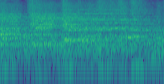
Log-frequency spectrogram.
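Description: Background music: a choir singing held notes.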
